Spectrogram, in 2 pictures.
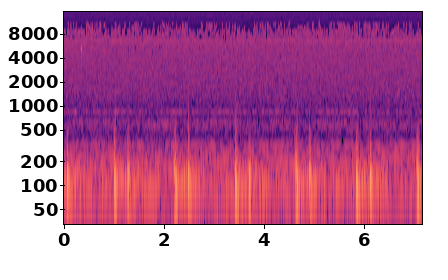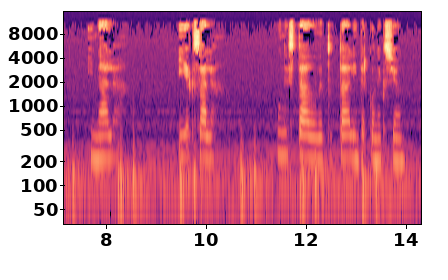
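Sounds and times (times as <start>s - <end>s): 
heartbeat: 0.0s - 0.4s, 1.0s - 1.6s, 2.2s - 2.8s, 3.4s - 4.0s, 4.6s - 5.2s, 5.8s - 8.9s, 9.5s - 14.2s
soft hum: 0.0s - 14.2s
speech: 7.7s - 8.4s, 9.5s - 10.3s, 11.4s - 14.1s.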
